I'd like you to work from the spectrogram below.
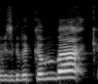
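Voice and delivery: excited, loud and high. Retold or imitated. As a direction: blurt it out thrilled. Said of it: "you're like".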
